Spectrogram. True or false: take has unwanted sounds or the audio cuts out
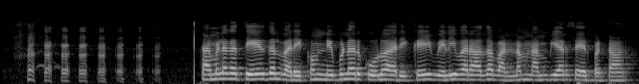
true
